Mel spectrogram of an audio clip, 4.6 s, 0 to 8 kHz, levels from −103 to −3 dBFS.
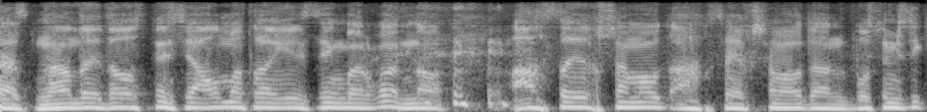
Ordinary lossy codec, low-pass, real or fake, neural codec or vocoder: none; 7.2 kHz; fake; codec, 44.1 kHz, 7.8 kbps, DAC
